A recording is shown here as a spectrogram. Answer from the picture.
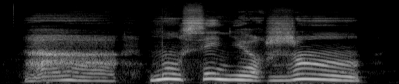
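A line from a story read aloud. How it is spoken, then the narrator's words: Murmured. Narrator (French): murmura-t-il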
